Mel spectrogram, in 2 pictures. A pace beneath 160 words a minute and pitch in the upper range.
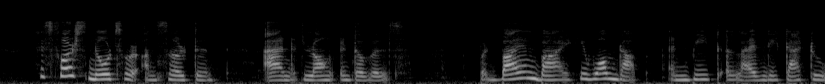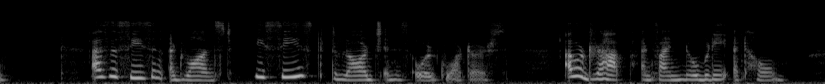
Yes: average, 150 wpm; high, 215 Hz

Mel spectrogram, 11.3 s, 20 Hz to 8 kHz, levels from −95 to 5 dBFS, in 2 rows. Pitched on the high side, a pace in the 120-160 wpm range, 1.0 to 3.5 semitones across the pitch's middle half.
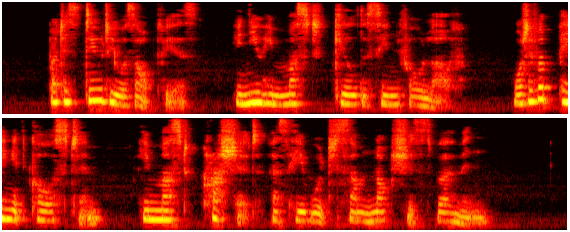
Yes: high, 205 Hz; average, 150 wpm; average, 2.8 semitones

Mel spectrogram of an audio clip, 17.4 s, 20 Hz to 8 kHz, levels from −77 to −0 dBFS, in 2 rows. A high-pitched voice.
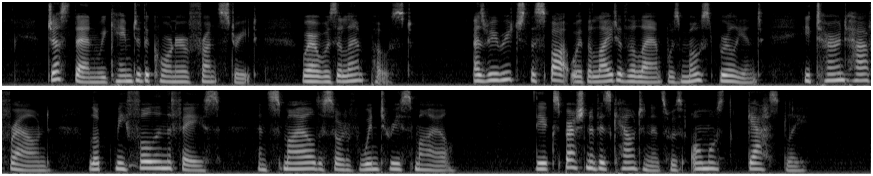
Yes: high, 200 Hz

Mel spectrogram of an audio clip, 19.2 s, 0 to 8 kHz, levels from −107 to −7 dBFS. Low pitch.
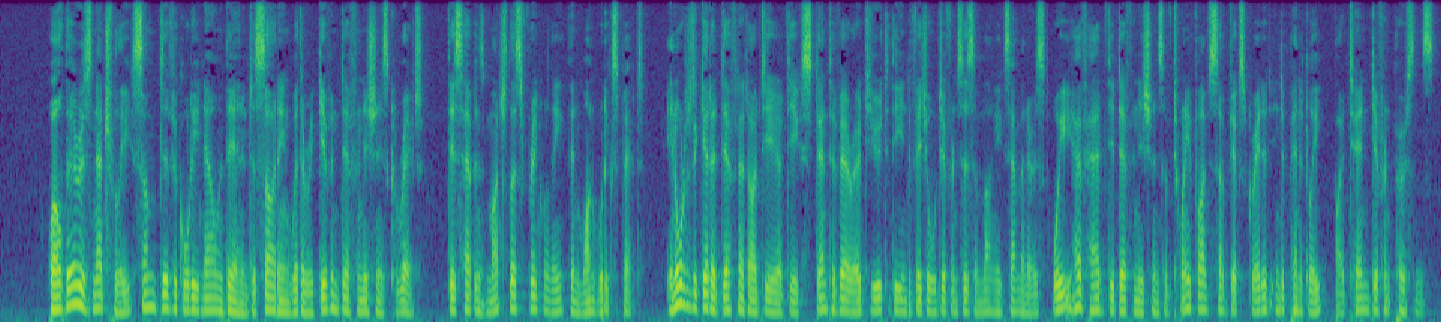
Yes: low, 110 Hz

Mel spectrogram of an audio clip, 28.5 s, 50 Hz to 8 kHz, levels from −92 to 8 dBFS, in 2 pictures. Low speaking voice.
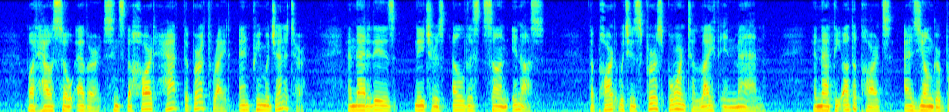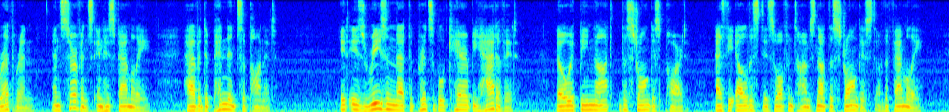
Yes: low, 110 Hz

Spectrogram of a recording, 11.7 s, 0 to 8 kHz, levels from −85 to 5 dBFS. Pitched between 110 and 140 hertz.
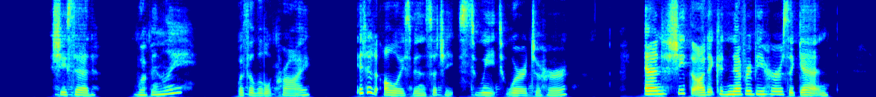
No: high, 205 Hz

